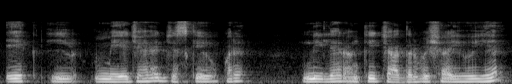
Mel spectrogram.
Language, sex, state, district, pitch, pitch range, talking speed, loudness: Hindi, male, Uttar Pradesh, Lalitpur, 130 Hz, 125-140 Hz, 140 wpm, -16 LUFS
